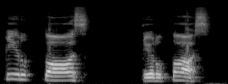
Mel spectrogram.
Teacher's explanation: اسی طرح قرطاس ہے، صرف قر بولیں گے تو را باریک رہے گا، لیکن طا بہت موٹا اونچا ہے، سازا تازا میں سے ایک ہے تو اس میں سے کوئی ایک حرف آئے تو بھی را کو موٹا کر دیں گے آسانی سے بولنے کے لیے، بجائے ہم اس کو کہیں کہ قرطاس، قرطاس را موٹا ہو جائے گا۔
